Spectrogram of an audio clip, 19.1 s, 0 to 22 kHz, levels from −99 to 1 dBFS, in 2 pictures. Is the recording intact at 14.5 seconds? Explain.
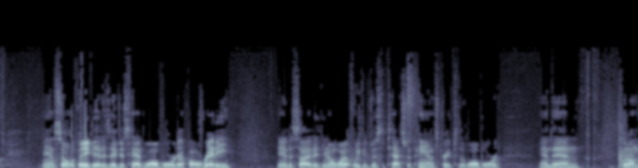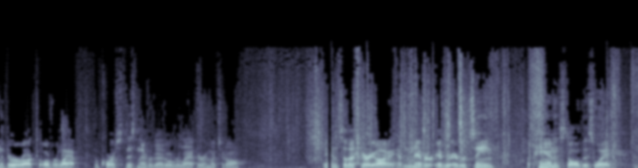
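No. A gap at a join of encoded pieces runs from 14.49 to 14.54 s, about 49 ms. Separately encoded segments were joined untrimmed, leaving encoder start delay and final-frame padding in place. The sound breaks into codec-smeared silence, then resumes where it stopped.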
